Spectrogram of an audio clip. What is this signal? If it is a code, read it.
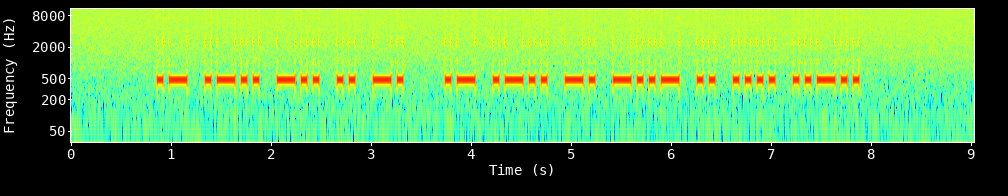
Morse code (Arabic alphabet), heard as a keyed tone, machine-sent, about 20 wpm, 480 Hz. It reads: الدين النصيحه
